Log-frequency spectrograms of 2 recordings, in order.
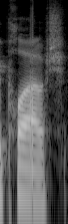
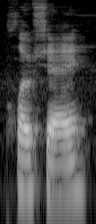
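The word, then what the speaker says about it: Plauché: And it's spelled like Plauche with a apostrophe like directly over the E. Oh, I see now. So wouldn't it be Ploche? Something like that. I just know everyone calls him Plouch. Also, he was really white, so I think he pronounced his own name Plouch.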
